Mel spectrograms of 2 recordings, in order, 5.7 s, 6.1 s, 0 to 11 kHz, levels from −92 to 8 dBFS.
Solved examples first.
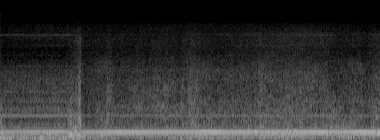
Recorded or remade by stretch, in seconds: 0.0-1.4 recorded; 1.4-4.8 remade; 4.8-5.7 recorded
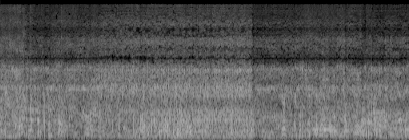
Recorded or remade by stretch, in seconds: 0.0-1.5 remade; 1.5-3.8 recorded; 3.8-6.1 remade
